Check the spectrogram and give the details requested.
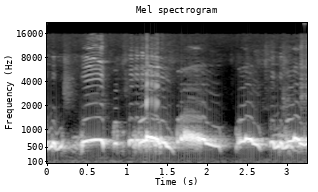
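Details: Spotted dove cooing, local tekukur compared with Kelantan derkuku for a soft, melodious voice: continuous low mellow coo notes, short arched notes leading into a longer rolling coo, then more short coos.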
